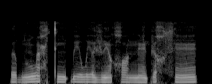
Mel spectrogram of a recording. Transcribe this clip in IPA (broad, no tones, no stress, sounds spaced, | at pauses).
ə b ɾ ũ w ə̃ ħ t ĩ ɓ ɪ w ɪ ə̯ vʲ ɔ̃ χ ɔ n ɛ̃ pʲ ʊ χ s ɛ̃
